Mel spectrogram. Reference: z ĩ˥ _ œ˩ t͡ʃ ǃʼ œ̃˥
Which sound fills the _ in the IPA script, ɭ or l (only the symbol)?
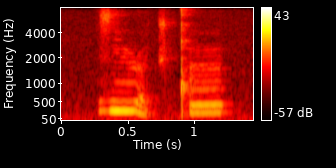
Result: ɭ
